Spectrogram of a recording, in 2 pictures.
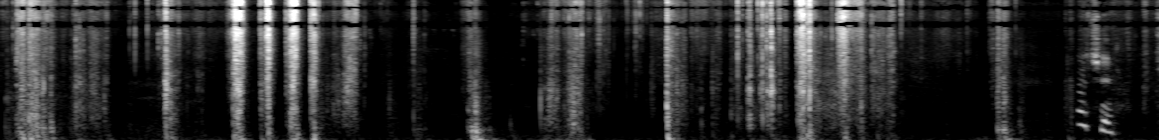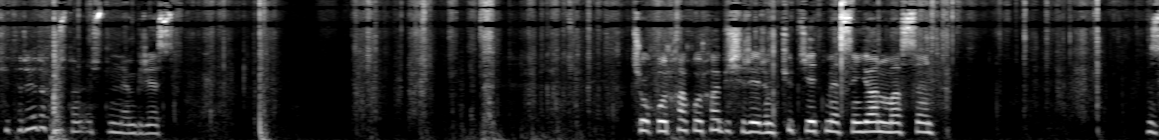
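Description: Crisp flatbread crackles and rustles as hands handle and fold it.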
